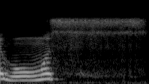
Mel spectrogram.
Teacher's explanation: सीन करते हुए होंठ गोल नहीं होंगे, लेकिन जैसे ही सीन की दम्मा को आप शो करेंगे आपके होंठ गोल हो जाएंगे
